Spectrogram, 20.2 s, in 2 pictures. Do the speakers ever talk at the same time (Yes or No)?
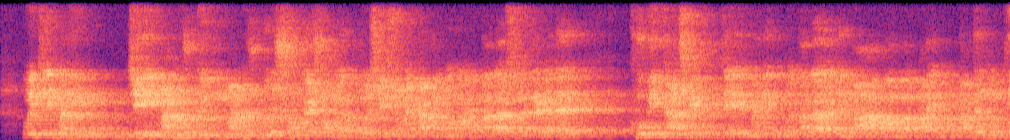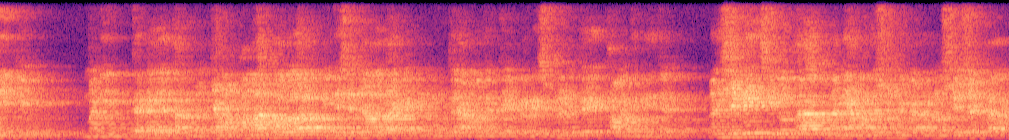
No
